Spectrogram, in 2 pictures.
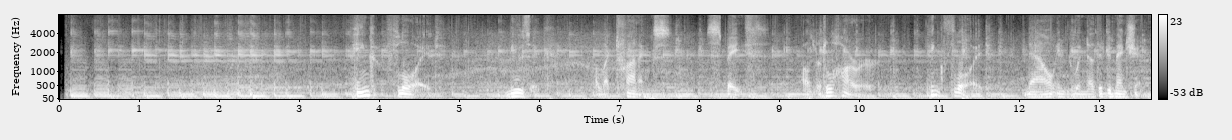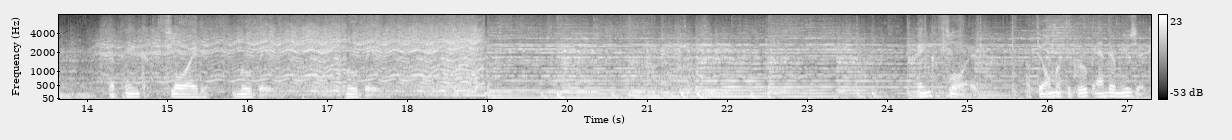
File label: Radio Advert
